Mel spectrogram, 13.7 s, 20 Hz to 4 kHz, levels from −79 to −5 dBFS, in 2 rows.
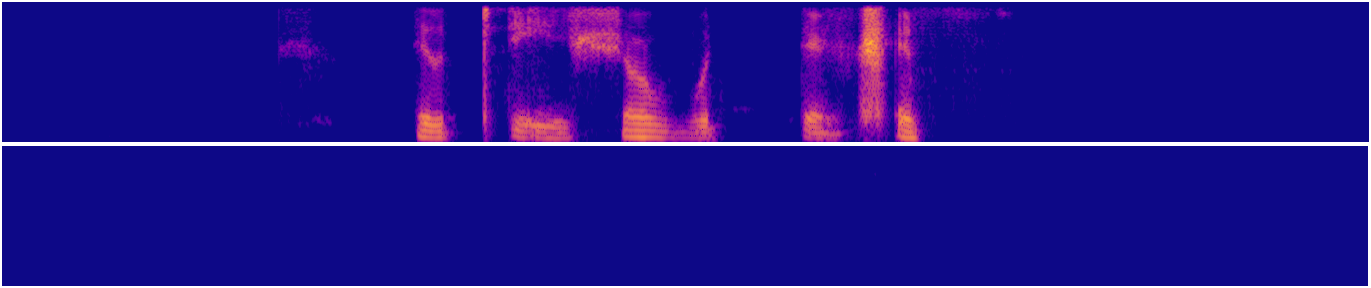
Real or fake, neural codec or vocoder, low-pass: fake; codec, 24 kHz, 1.5 kbps, HILCodec; 3.6 kHz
